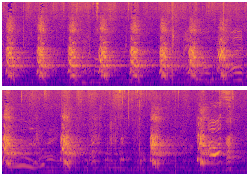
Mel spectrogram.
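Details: Steady series of heavy, gruff barks from the Giant Schnauzer Bayuma (Blackmoore Radinie), roughly one every second, with a person's voice briefly rising and falling between barks around the middle.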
